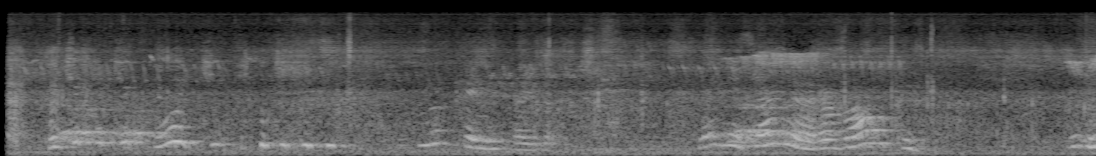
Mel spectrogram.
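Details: Dogo Canario puppies, five weeks old, from Bomba and Carus, give wavering, rising and falling whines in bursts, several overlapping, with quiet pauses between groups and faint high chirps in the background.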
